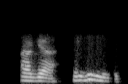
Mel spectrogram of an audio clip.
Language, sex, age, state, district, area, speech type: Odia, male, 18-30, Odisha, Bhadrak, rural, conversation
